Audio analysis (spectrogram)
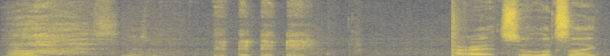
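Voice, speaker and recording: A man's voice: medium pitch, big pitch swings, extremely slow, slight background noise. A laid-back, wry man giving casual commentary while streaming a video game. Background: video game music.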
